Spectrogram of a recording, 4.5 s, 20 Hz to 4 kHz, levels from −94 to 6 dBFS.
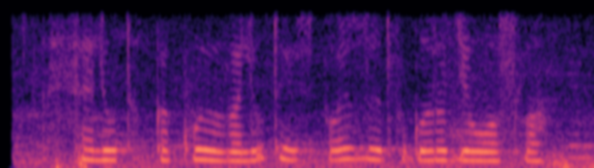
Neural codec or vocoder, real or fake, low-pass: none; real; 3.6 kHz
